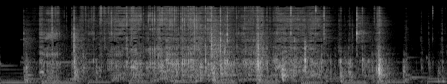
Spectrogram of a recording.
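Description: Clear plastic blister tray crackling and clicking as small toy pieces are pried out of it by hand, with a sharp click near the end. Background music plays underneath.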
